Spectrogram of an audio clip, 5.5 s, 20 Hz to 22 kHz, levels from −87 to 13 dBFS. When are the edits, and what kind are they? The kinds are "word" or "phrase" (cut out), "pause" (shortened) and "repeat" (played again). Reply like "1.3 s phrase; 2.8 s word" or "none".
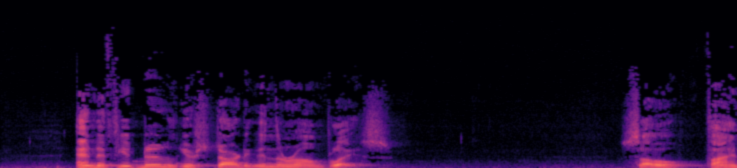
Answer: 1.0 s word; 1.3 s word

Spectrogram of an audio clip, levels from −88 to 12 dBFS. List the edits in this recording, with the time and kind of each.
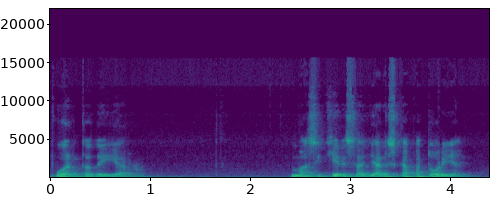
none

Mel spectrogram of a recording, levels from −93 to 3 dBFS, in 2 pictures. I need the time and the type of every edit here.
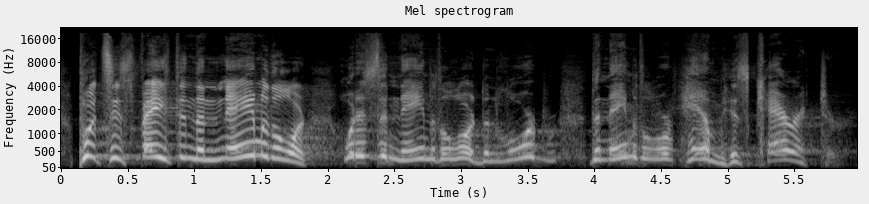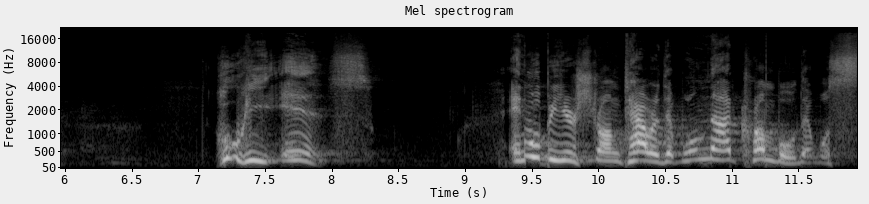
4.6 s word; 9.4 s word

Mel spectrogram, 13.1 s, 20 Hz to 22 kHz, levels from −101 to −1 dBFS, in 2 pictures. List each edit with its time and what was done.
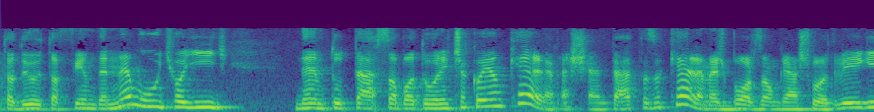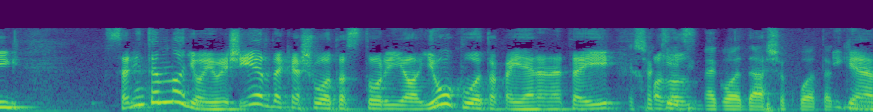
none

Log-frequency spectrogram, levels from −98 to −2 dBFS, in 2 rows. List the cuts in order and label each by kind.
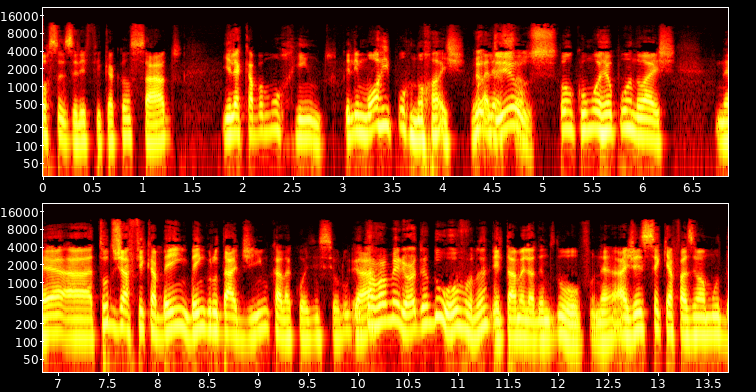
2.9 s pause

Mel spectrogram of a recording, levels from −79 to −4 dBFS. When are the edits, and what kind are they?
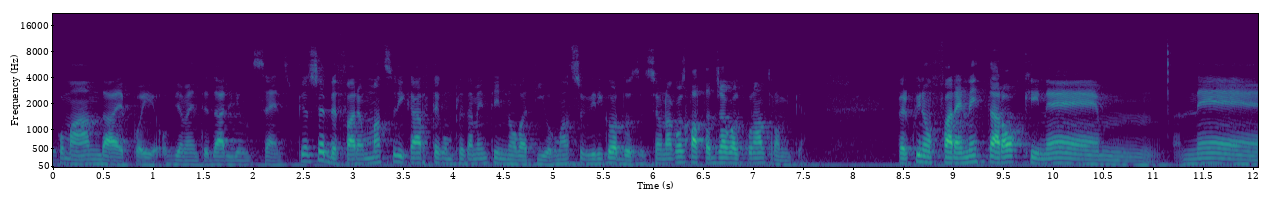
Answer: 6.3 s word

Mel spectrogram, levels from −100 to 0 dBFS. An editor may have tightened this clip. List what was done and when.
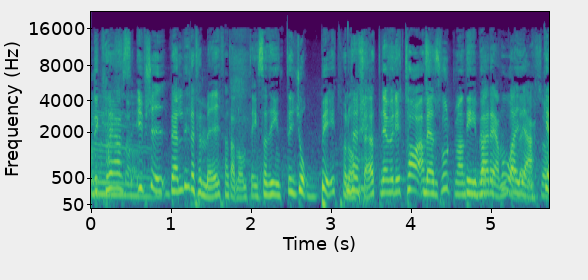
1.2 s word; 1.7 s word

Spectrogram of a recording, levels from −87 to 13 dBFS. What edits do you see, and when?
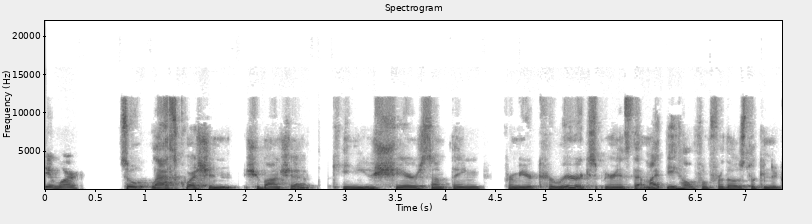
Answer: none

